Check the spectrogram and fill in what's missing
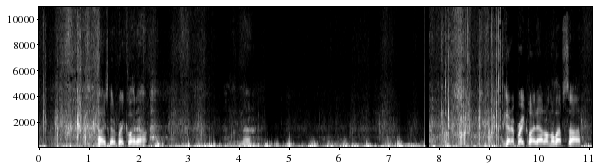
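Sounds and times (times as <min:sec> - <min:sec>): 
speech: 0:01.2 - 0:02.6, 0:04.1 - 0:04.4, 0:09.4 - 0:11.0
gusty wind roaring: 0:02.1 - 0:09.3.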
